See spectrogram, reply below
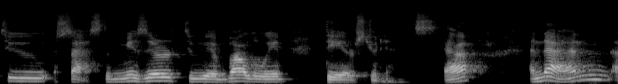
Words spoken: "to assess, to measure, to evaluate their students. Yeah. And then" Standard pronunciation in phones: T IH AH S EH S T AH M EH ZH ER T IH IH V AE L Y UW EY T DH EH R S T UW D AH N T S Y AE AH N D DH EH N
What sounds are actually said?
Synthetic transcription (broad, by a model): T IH AH S EH S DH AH M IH Z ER T IH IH V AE L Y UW EY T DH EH R S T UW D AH N T S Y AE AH N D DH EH N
